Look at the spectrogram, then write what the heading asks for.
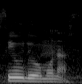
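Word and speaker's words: Pseudomonas: পি দ্বারা মনে রাখবা সিওডোমোনাস হ্যাঁ পি এর উচ্চারণ তো হবে না এটার উচ্চারণ হচ্ছে সিউডোমোনাস সো এগুলাতে এসিকিউতে আসলে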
